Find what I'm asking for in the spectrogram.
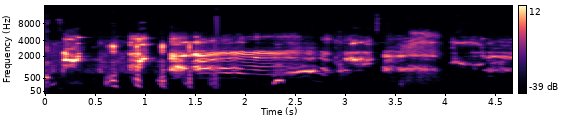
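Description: A donkey bray sound effect plays on its own: a run of short, rasping gasps gives way to long, loud, wheezy harmonic hee-haw tones that rise and fall several times.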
